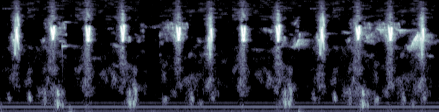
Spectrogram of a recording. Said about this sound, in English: House Finch calls, on the other hand, are a rather nasally "cheep," and are given by both males and females when they're foraging to let each other know where they are.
